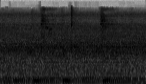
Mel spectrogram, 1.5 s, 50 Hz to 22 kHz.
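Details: Canta V5-WN-NS 5-litre oxygen concentrator with built-in nebulizer, just switched on with nasal cannula attached and flowmeter set: steady low motor hum with soft rhythmic pulsing about twice a second, running normally.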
